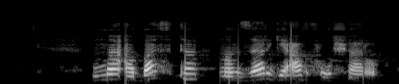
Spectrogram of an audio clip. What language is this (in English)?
Abkhazian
